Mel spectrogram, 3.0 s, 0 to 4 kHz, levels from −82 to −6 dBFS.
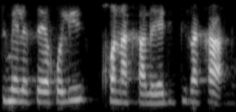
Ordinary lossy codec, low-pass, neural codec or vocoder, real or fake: none; 3.6 kHz; none; real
